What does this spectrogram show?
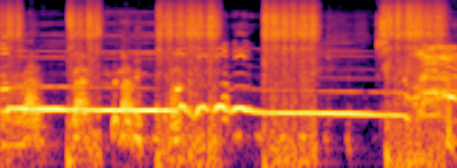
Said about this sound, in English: Shoot those dogs.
